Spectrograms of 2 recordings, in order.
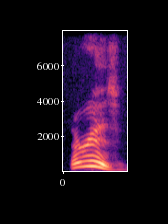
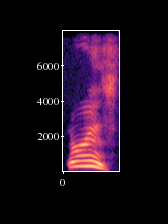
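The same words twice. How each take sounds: First: Raised, insistent woman's retort; acted anxious heroine; her talking. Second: Very high, frantic retort; shrieky contradiction; high insistence. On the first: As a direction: contradict him in a higher voice. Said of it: "This is her talking". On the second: Acted. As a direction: snap back hysterically, pitched way up. Heroine contradicts Joel in acted quarrel.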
